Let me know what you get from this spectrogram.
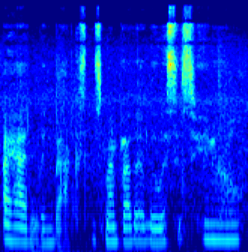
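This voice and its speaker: A woman's voice: mid-range voice, level tone, fairly quick, natural voice. Woman playing a reflective teenage girl narrator, insects behind. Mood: pensive, subdued. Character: reflective seventeen-year-old girl returning to her family house. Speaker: narrator protagonist. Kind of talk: scripted first-person game narration. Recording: clear outdoor nature sounds with insects. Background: ambient insects and nature noise.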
